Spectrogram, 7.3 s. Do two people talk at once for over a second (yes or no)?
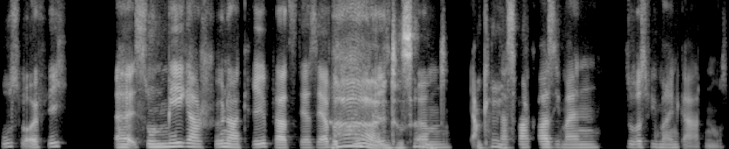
yes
